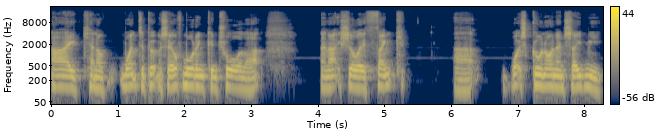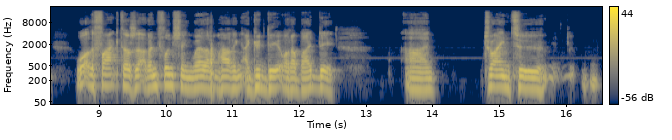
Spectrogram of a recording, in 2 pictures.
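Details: 60-year-old man from Glasgow, Scotland, who has stammered since about age four; stuttering (stammering).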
